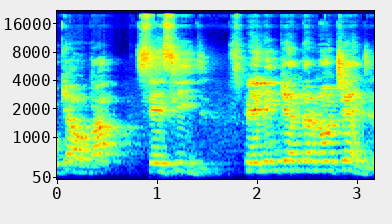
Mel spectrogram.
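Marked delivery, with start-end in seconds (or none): 0.8-1.5 सेसीज said "SAS-eez"; plural pronunciation. Shown as a demonstration. Teacher showing the plural to students, pronounced "sas-eez". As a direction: say सेसीज with a final z or j sound. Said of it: "plural के अंदर इसका जो pronunciation".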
